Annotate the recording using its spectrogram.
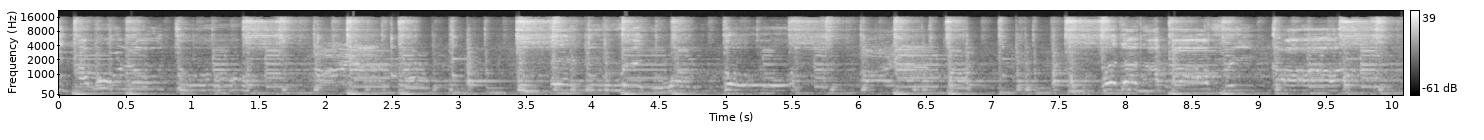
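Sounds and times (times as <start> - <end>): live band playing upbeat groove: 0.0 - 10.0
steady drum beat: 0.0 - 10.0.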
